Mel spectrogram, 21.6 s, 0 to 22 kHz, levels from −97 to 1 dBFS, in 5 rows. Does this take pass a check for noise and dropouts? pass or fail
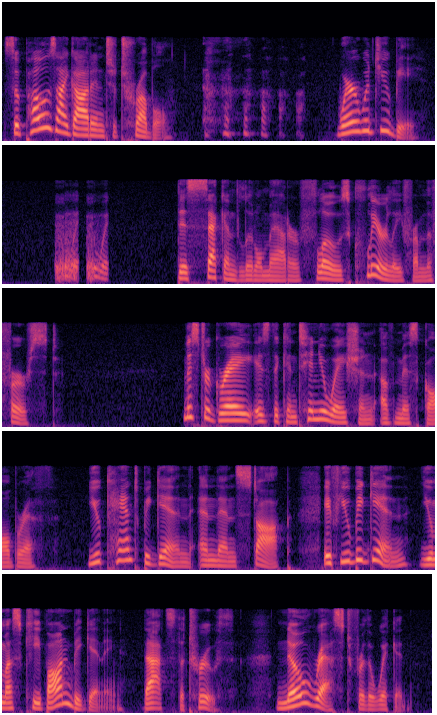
fail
